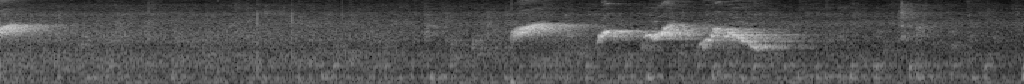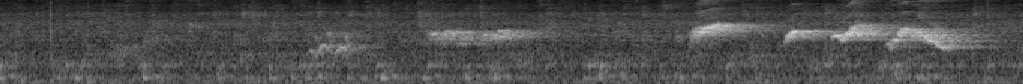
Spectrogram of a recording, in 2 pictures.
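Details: Red-whiskered bulbul singing in a song contest: short, bright, warbled phrases that rise and fall, given in bursts at roughly two-second intervals with quiet gaps between. Faint background hiss.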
